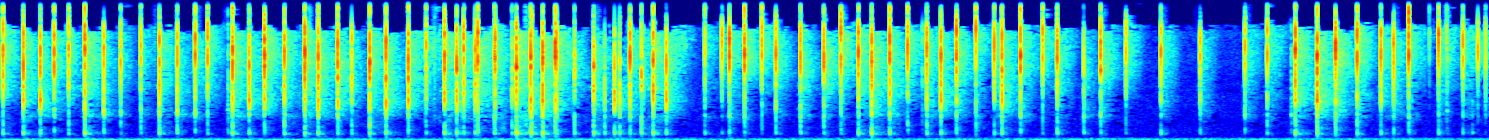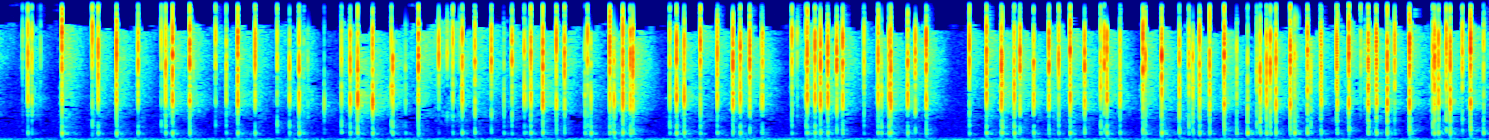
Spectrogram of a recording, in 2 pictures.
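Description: Fingernails rapidly tap and scratch across the glass back and camera area of a pink smartphone with an aluminum frame. The result is a dense stream of sharp, bright clicks and scrapes with almost no ring, over a faint steady low hum.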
